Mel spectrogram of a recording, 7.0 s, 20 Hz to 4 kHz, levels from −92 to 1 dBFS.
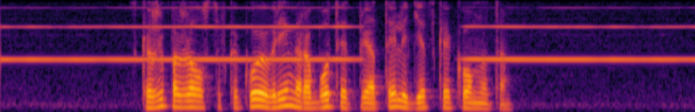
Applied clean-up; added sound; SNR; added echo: none; Wind instrument, woodwind instrument; 10 dB; none.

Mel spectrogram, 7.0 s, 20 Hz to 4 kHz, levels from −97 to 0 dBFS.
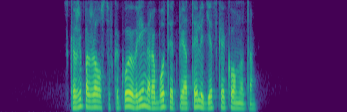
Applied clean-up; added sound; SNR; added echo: neural mask model Resemble Enhance denoiser.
